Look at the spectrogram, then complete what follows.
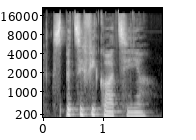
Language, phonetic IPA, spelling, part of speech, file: Ukrainian, [spet͡sefʲiˈkat͡sʲijɐ], специфікація, noun, Uk-специфікація.ogg
- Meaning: specification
